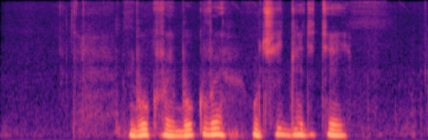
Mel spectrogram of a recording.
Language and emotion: Russian, neutral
